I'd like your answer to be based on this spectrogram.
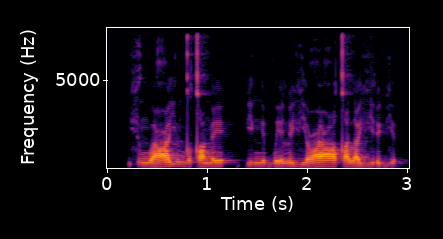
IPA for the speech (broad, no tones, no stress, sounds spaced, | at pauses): fʲ e ŋʷ a ʕ ɜ j u n d ʏ tˤ o ŋ e | pʲ ə ŋ e b w e l ʏ vʲ o ʕ ɜ ʕ ʏ tˤ ə l ə vʲ o ɾ ʏ bʲ ə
